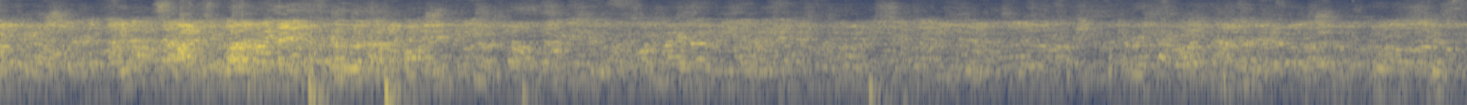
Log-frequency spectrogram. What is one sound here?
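A young man beatboxes loudly into a microphone, heard through loudspeakers.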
